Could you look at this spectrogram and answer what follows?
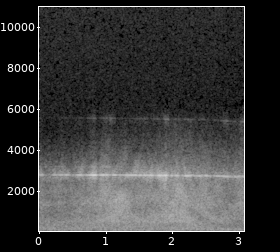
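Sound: airplane taking off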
